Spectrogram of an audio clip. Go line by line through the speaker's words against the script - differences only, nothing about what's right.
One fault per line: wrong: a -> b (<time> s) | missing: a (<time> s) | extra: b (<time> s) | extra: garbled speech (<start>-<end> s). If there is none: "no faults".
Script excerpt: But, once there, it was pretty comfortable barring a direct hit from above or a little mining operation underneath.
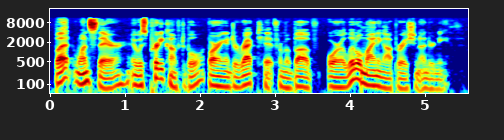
no faults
